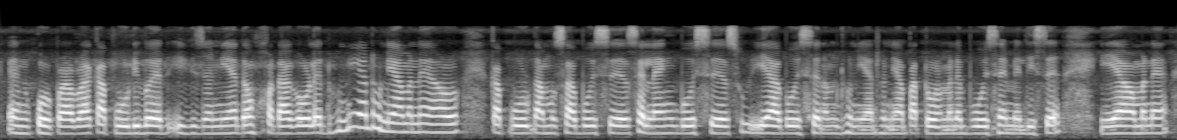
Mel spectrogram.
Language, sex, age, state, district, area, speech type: Assamese, female, 45-60, Assam, Golaghat, rural, spontaneous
